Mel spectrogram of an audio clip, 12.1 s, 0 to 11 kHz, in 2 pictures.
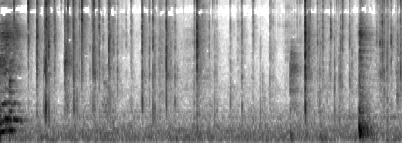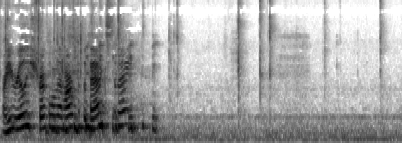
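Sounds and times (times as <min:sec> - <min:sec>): foil wrapper crinkling and tearing: 0:00.0 - 0:07.6.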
